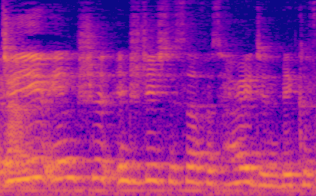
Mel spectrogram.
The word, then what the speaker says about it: Hodan: Well, if you said Hodan to my mum, she's heard it because obviously that's how Western people pronounce it. But that doesn't resonate with her, and also it doesn't resonate. That's not my name.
